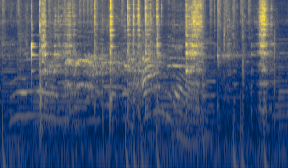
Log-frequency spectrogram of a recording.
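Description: Chickens calling, with a rooster crowing through the middle, over sharp clinks and scrapes of a slotted metal spatula against a metal wok of frying oil.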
